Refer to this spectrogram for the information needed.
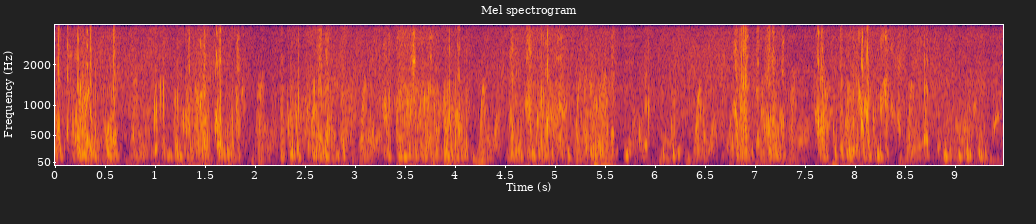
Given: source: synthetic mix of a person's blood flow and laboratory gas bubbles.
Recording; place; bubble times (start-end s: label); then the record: Doppler ultrasound of blood flow; precordium
0.00-0.66 s: bubbles
0.94-1.92 s: bubbles
2.24-3.02 s: bubbles
3.26-4.16 s: bubbles
4.52-5.20 s: bubbles
5.26-5.63 s: bubbles
5.67-5.98 s: bubbles
6.04-6.29 s: bubbles
6.74-7.33 s: bubbles
7.58-8.47 s: bubbles
8.66-8.78 s: bubbles
8.81-9.49 s: bubbles
From the record:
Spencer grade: 4 (maximum detectable bubble signal sounding continuously throughout systole and diastole of every cardiac period, and overriding the amplitude of the normal cardiac signals); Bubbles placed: only in the low amplitude regions of the cardiac cycle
